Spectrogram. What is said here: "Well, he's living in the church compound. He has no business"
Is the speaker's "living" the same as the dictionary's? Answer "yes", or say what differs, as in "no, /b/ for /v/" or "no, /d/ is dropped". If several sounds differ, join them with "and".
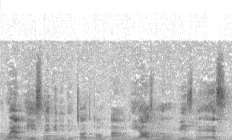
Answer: no, /p/ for /v/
